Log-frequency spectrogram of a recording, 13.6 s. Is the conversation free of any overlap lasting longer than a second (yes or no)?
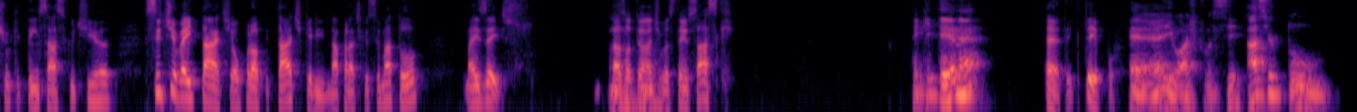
yes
